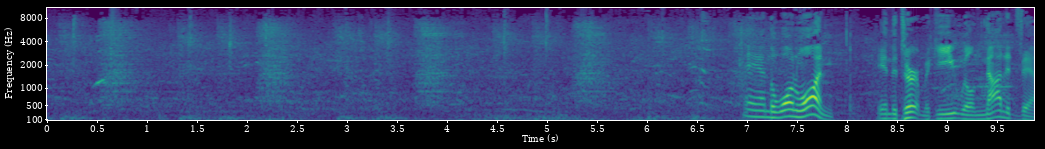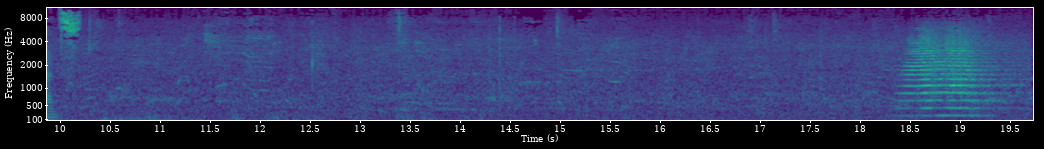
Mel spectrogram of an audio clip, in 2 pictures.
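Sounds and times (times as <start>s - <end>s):
faint murmuring voices: 0.0s - 19.7s
noise: 0.0s - 19.7s
speech: 7.0s - 10.1s
truck horn on a bridge: 18.4s - 19.7s.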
